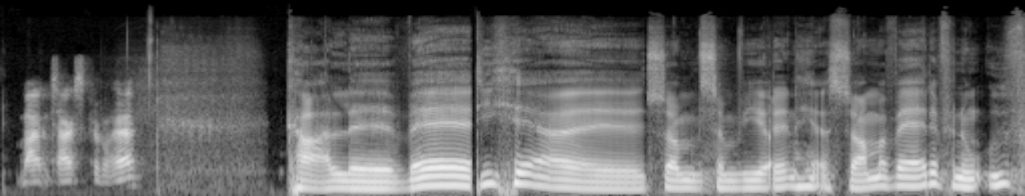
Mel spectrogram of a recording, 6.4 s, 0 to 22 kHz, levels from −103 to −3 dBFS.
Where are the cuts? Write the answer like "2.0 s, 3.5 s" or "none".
2.9 s, 4.0 s, 4.4 s, 4.8 s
